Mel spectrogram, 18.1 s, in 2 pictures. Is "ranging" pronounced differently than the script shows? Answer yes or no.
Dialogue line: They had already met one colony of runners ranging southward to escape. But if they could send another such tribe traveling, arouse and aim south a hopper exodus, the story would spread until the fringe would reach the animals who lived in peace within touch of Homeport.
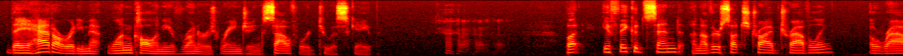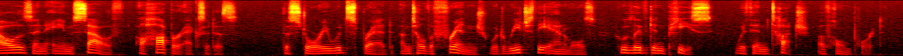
no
